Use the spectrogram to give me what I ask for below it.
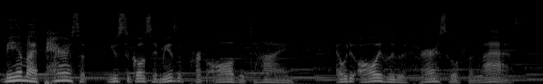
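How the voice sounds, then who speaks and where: A man voicing a cheerful, gentle teenage boy who talks earnestly and a little wistfully. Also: medium pitch, animated, fast talker, over music, close to an everyday voice.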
